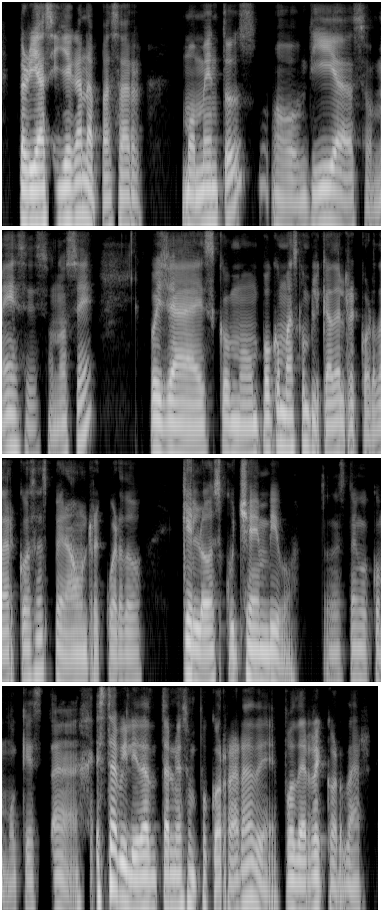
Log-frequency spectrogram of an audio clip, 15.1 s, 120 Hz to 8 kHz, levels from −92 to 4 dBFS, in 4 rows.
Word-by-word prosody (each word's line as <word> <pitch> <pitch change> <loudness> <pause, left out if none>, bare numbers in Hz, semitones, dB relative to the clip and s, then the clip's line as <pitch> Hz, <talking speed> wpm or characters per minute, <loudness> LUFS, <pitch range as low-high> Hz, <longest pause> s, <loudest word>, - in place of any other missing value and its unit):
Pero 120 -2 +7
ya 120 0 +9
si 120 0 -1
llegan 125 +3 +4
a - - -1
pasar 105 +1 -2 0.4
momentos, 120 - -1
o 100 -2 -5
días, 110 -2 -1
o 90 - -10
meses, 115 +1 -5
o 95 - -10
no 105 +2 -5
sé, 170 - -4 0.5
pues, 110 -2 +3
ya 105 -2 +4
es 100 +1 -3
como 110 -2 -1
un 105 0 -2
poco 120 +4 0
más 120 -2 +2
complicado 110 -5 -2
el 110 - -1
recordar 100 0 -4
cosas. 130 +6 -3
Pero 110 -7 -3
aún 100 +1 -1
recuerdo 100 0 -5 0.3
que 130 -2 +5
lo 105 -1 +4
escuché 110 +2 0
en 105 -1 +2
vivo. 105 -3 -2 0.2
Entonces, 105 0 -12
tengo 110 -1 -7
como 100 -1 -9
que 105 - -6
esta 110 +2 -6
esta 155 +6 +6
habilidad, 115 -8 +5
tal 115 0 +2
vez 115 +1 +1
un 115 - -1
poco 105 -3 -1
rara, 115 +7 0
de 100 -9 -3
poder 105 -1 +2
recordar 100 -3 -2
110 Hz, 190 wpm, -22 LUFS, 100-120 Hz, 0.5 s, ya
